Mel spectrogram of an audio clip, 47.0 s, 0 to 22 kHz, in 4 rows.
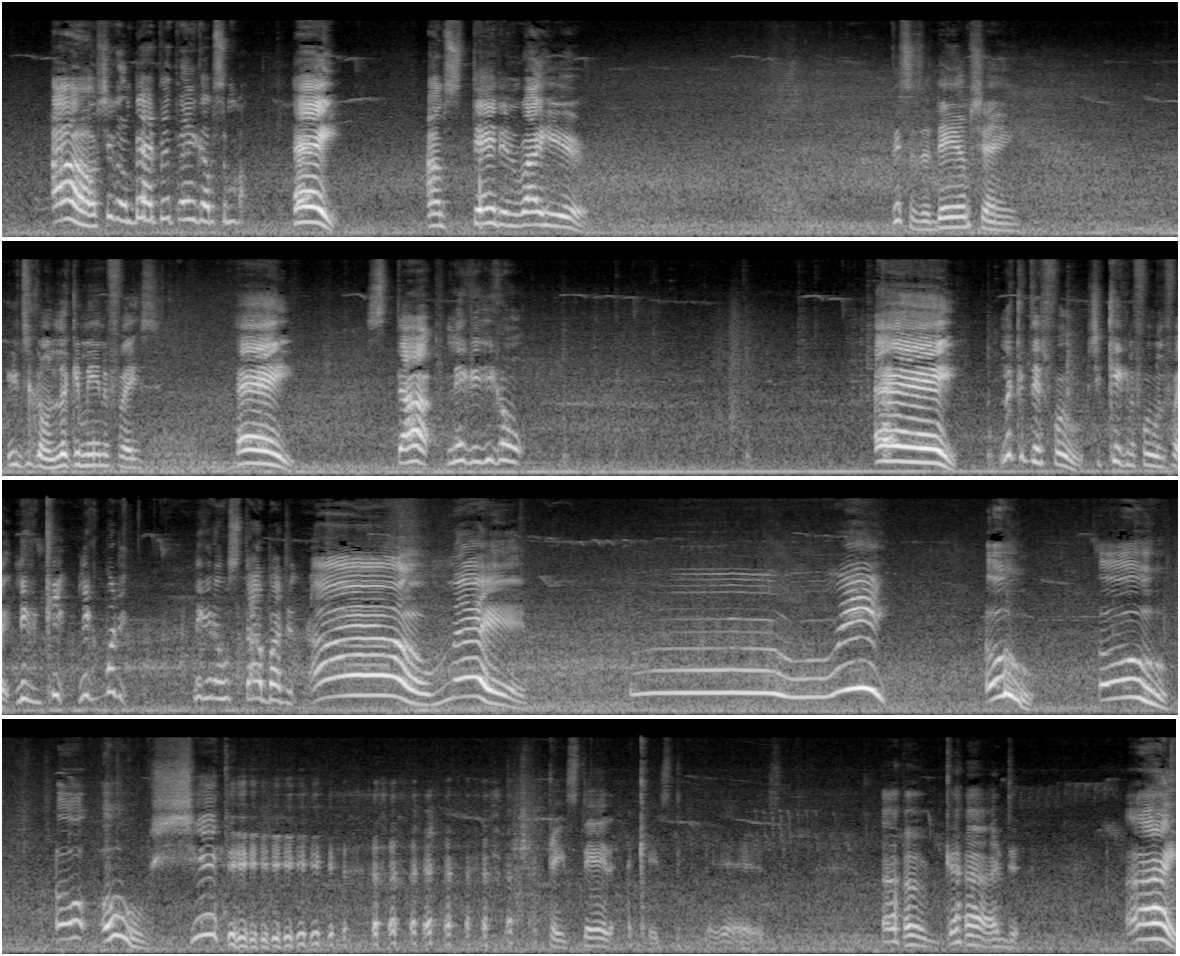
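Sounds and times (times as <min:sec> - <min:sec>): man speaking: 0:00.5 - 0:03.4, 0:04.2 - 0:05.9, 0:08.9 - 0:10.2, 0:11.8 - 0:13.4, 0:14.1 - 0:14.7, 0:15.4 - 0:17.0, 0:20.5 - 0:24.8, 0:25.4 - 0:28.8, 0:29.8 - 0:32.4, 0:33.4 - 0:33.9, 0:34.5 - 0:38.7, 0:40.7 - 0:43.0, 0:44.1 - 0:45.5, 0:46.5 - 0:47.0
long howling cry: 0:29.7 - 0:32.4.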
